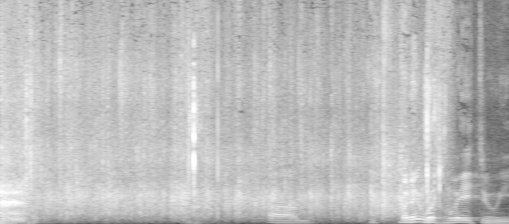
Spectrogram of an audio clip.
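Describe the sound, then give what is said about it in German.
Steady audience applause, a dense wash of many hands clapping at once. A voice starts speaking over it partway through, and the applause thins out as the talking picks up near the end. “Runder Applaus.”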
